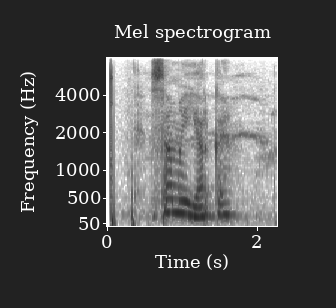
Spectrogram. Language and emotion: Russian, neutral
